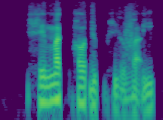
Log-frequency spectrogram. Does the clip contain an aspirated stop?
no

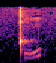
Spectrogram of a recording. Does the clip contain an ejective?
no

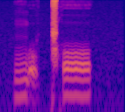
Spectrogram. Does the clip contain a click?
yes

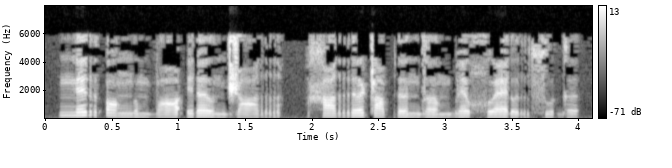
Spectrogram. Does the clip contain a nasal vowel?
no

